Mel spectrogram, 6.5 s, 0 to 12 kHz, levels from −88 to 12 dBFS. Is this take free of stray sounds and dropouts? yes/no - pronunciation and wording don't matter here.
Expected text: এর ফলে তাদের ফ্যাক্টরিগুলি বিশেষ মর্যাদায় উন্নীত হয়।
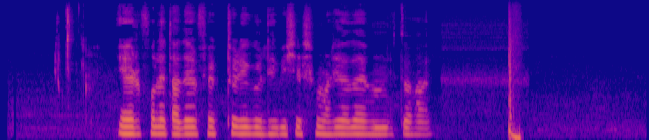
no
